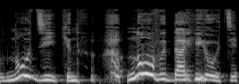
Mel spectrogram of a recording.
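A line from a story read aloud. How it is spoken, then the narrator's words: Muttering through laughter. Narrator (Russian): сквозь смех бормотала она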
